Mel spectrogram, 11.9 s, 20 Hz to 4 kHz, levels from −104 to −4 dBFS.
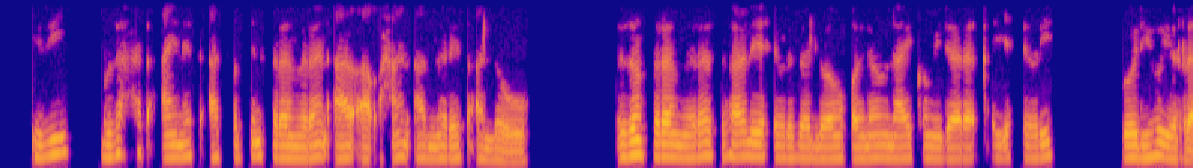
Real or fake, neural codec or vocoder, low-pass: real; none; 3.6 kHz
